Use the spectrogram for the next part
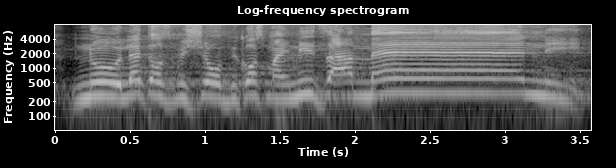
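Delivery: hammed-up plea, dragging out "many"; mock greedy petitioner. Church member tells God of many needs, hammed-up.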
